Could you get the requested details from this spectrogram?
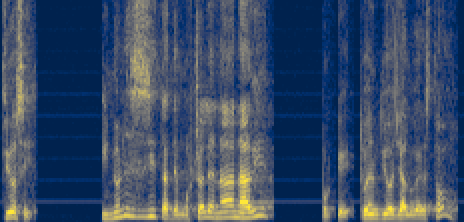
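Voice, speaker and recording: A male pastor from Costa Rica delivers a Sunday sermon in a church sanctuary, addressing the congregation directly with questions and asking them to repeat after him. His voice sits high and is fairly bright, fast, and lively in intonation, with church hall reverb around it.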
